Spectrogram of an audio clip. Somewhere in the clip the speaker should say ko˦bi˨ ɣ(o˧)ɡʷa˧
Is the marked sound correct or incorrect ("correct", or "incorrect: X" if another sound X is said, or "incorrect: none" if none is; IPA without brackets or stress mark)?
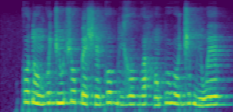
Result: correct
